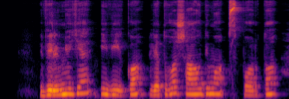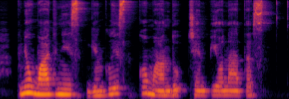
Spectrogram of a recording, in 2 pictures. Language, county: Lithuanian, Alytus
